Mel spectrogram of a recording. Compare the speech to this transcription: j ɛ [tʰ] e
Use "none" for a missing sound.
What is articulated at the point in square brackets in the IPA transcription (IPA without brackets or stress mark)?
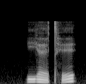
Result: tʰ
